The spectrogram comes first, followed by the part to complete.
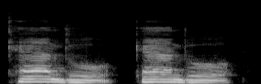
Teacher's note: It is the syllabic l, serves as a nucleus, and there is no coda.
